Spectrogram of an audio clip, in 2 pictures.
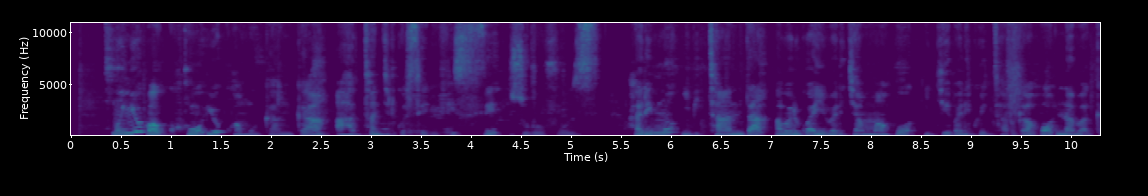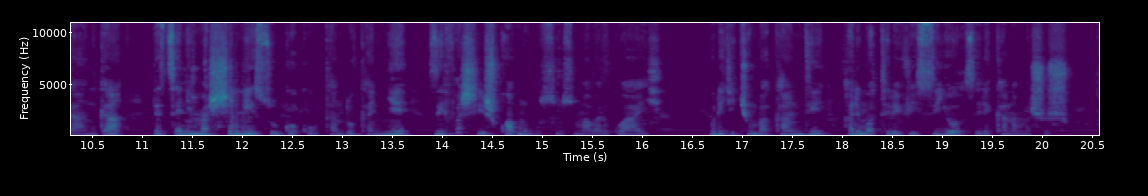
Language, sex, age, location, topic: Kinyarwanda, female, 18-24, Huye, health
